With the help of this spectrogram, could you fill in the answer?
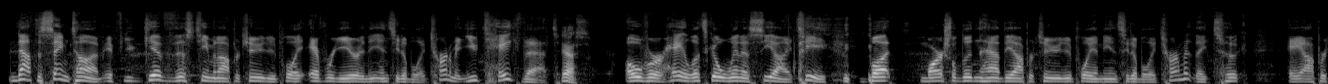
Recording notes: broadcast live from The Union Pub and Grill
